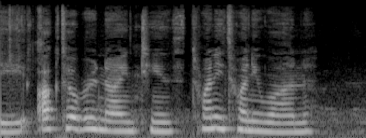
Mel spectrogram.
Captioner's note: speaking French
